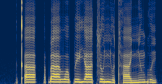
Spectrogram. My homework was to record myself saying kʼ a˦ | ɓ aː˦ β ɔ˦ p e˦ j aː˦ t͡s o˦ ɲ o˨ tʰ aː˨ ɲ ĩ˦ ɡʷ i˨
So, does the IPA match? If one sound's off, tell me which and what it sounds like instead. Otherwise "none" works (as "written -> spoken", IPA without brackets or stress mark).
none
